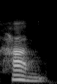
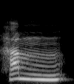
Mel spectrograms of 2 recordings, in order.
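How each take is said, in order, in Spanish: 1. La sílaba termina con los labios abiertos. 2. La sílaba termina con los labios cerrados. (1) "es han" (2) "no es ham"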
